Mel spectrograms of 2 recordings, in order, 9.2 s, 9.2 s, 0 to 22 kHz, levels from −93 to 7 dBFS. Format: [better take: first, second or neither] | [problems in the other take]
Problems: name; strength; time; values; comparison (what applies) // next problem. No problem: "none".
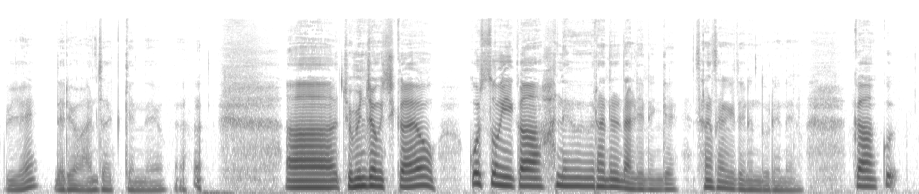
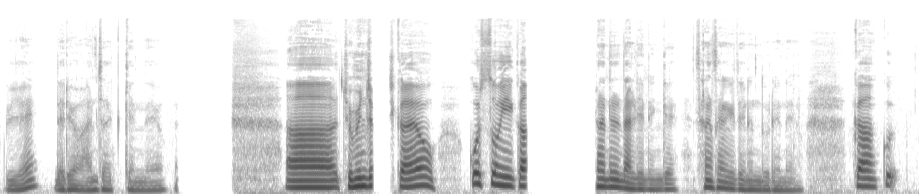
first | audio cutting out; at 2 s for 0.5 s, at 3.5 s and at 5.5 s for 0.5 s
